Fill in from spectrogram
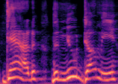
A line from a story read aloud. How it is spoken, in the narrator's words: cried, still rubbing my aching jaw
